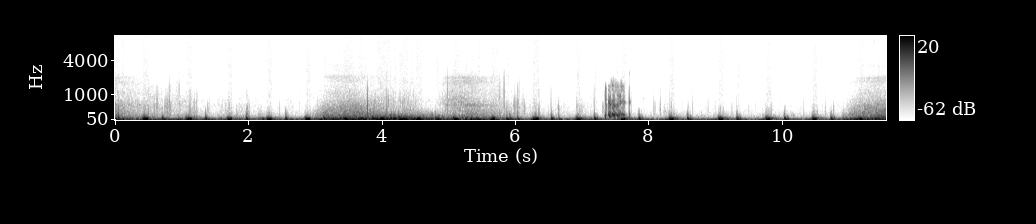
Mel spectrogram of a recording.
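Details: Female heartbeat described as slow though she is fast; low, steady thumps at roughly 105 beats a minute, with heavy breathing in the background.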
